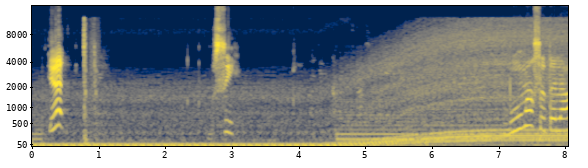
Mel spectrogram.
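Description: A car driven in the video game Free Fire, its engine humming low and steady, then revving and rising in pitch midway, under a talking voice throughout.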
